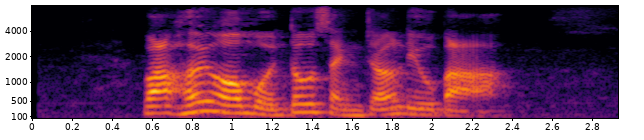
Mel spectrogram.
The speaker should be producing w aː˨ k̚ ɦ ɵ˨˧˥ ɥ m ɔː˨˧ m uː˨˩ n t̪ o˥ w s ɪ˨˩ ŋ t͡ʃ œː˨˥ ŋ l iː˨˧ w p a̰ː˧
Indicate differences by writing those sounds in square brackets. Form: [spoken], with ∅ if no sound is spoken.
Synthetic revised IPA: w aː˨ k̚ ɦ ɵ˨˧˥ ɥ [ŋ] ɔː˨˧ m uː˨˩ n t̪ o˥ w s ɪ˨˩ ŋ t͡ʃ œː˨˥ ŋ l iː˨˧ w p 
